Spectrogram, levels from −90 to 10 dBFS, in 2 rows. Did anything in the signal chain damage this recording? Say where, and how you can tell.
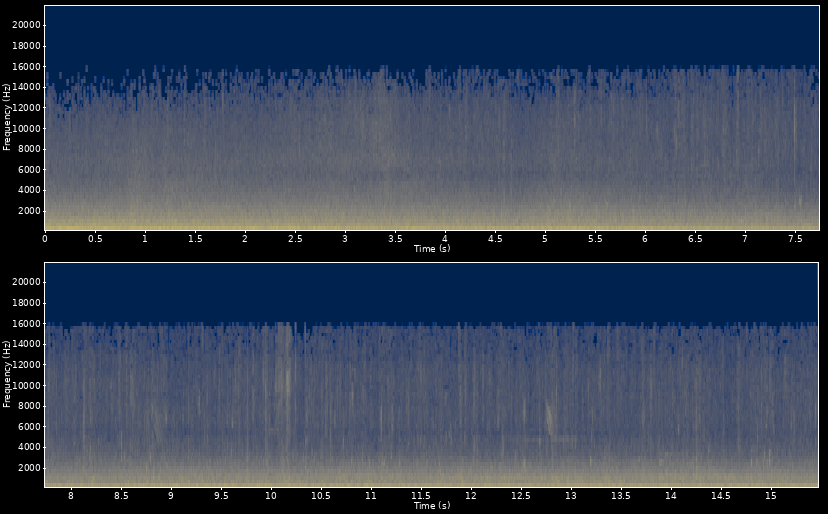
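No, nothing in the signal chain audibly damaged this recording of everyday sounds at any stage.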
